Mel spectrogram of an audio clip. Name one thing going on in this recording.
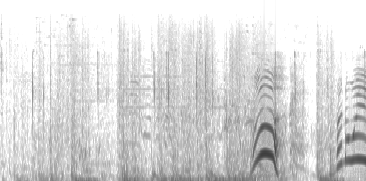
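Magic spells zap and crackle in quick bursts.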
